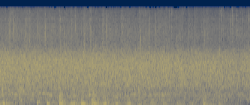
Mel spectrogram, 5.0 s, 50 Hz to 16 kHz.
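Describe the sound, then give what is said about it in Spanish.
A concert audience at the first concert of a festival at the Usina del Arte applauds Osvaldo and his musicians, broadcast live on La 2x4, a dense, even wash of many hands clapping at once that holds the same loudness for the whole stretch, with no voices rising above it. “Y este aplauso se multiplica para Osvaldo y para sus músicos a través de la 2x4 que está transmitiendo en vivo.”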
